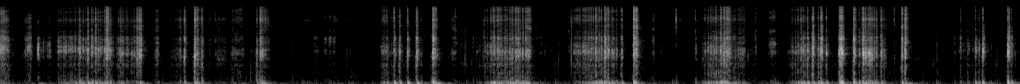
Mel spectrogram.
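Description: A utility blade shaves gritty flakes off the edge of a hand-held, solid, round pale blue dry soap disc. Bursts of dry, crunchy scraping alternate with short pauses, each stroke a rough, bright rasp over a low grainy rumble that stops dead with no ring.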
